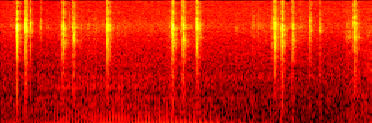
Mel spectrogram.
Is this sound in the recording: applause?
no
